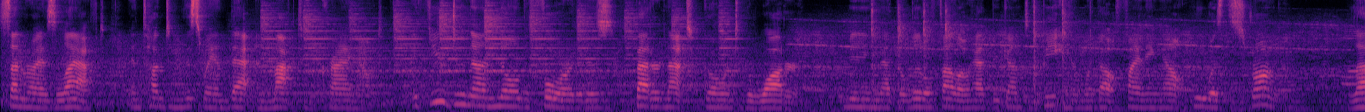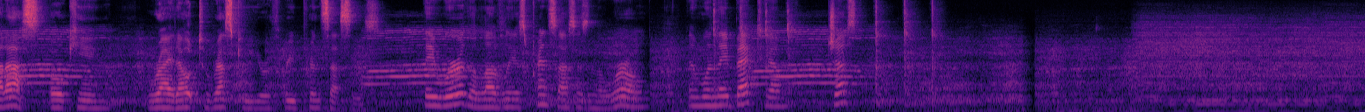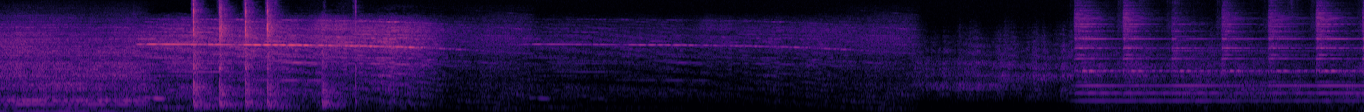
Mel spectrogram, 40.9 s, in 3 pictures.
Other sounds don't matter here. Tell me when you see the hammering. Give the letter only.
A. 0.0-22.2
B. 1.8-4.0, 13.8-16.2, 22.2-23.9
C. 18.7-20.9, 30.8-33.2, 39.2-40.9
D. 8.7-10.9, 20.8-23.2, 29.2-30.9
D.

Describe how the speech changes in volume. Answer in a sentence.
The loudness of the speech stays about the same.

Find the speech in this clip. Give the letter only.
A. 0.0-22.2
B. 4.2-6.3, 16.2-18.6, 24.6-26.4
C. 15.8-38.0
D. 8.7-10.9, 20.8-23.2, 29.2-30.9
A.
